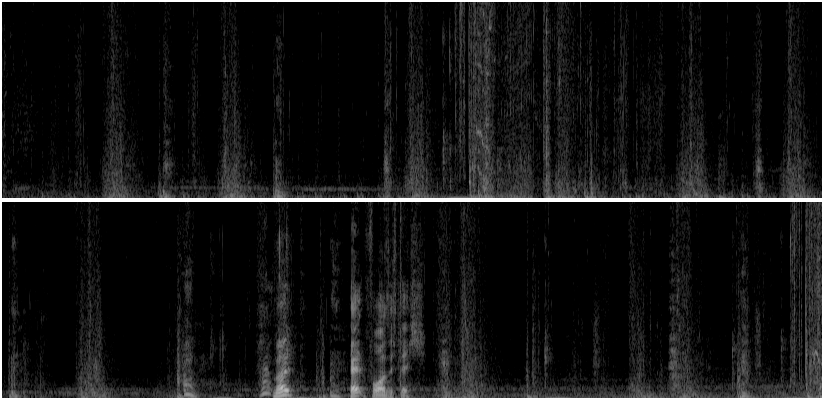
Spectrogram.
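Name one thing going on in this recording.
Footsteps run quickly over rocky ground.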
